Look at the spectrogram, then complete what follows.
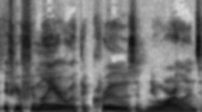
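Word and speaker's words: krewe: because the cruise if you're familiar with the cruise of New Orleans it's spelled KR e we it's actually a pretend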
